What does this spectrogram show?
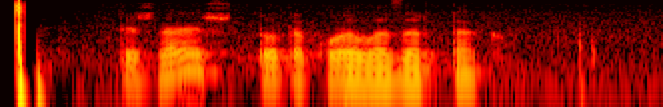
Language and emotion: Russian, neutral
